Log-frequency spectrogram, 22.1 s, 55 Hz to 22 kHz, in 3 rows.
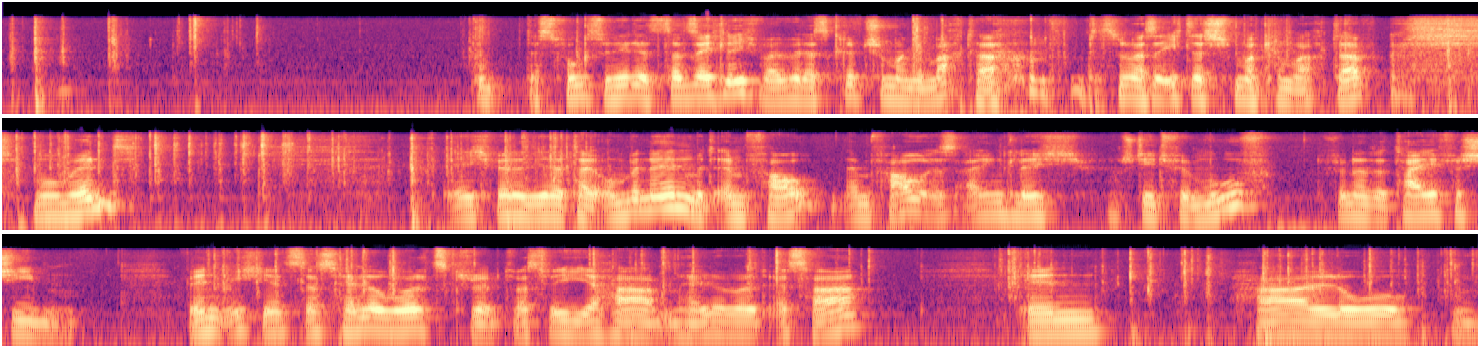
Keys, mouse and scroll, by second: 0.9 Return, 6.9-10.1 typing, 15.8-16.7 typing, 17.9 space, 18.6 BackSpace, 20.1-22.1 typing.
